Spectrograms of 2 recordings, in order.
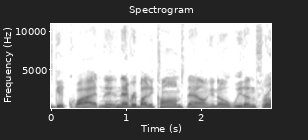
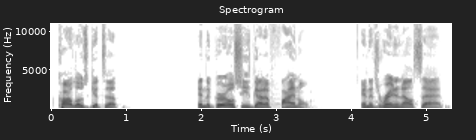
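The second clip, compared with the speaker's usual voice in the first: usual speaking voice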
